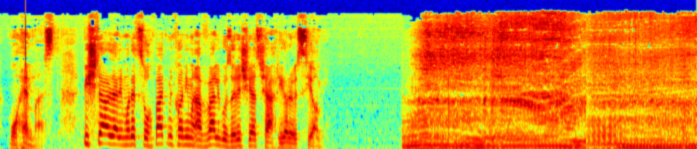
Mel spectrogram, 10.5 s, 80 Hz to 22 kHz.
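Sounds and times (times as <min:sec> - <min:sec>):
speech: 0:00.2 - 0:05.0
motorcycle engine starting up and revving: 0:06.0 - 0:10.4.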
